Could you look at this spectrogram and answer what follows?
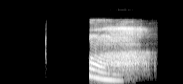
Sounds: Sigh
